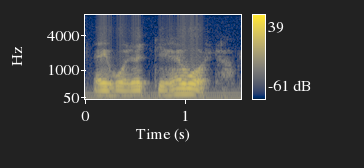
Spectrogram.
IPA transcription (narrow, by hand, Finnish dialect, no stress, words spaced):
ei huol etːiː heʋoĭstɑ̥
